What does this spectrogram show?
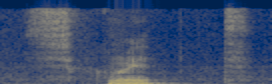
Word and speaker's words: script: scrips scrips 이렇게 표현됩니다 물론 맨 마지막에 S 없을 때 즉 단수로서 표현될 때는 script 이렇게 티 소리가 나지만 자음 세 개가 겹쳐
